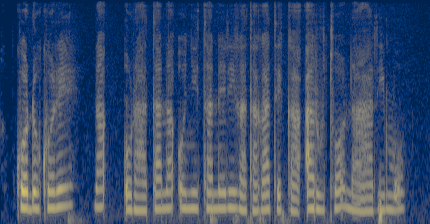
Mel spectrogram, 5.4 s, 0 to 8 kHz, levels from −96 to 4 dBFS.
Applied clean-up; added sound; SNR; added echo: none; none; none; none.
